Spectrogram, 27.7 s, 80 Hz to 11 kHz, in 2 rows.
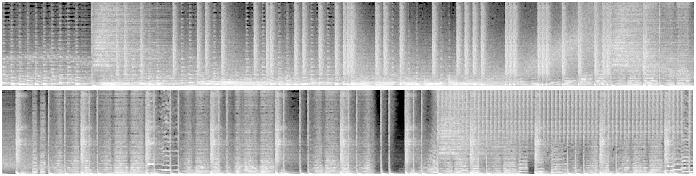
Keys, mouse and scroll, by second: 4.1 KP_2, 6.5-27.6 drag.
